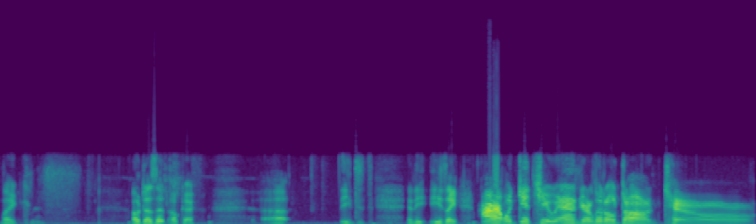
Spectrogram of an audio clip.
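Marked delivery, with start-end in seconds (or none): 6.1-9.4 higher, louder, slow cartoon villain snarl; a hammed-up animated baddie threatening the little dog; Scooby-Doo bad guy voice. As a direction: ham it up like a seventies cartoon villain. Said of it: "he's got that Scooby-Doo bad guy voice".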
